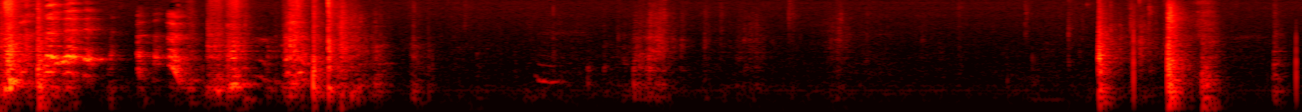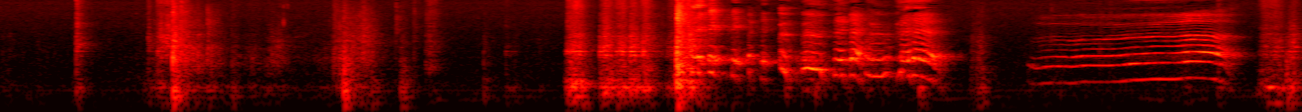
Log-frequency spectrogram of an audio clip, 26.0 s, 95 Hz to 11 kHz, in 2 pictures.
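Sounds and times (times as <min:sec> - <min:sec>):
child laughing and giggling: 0:00.0 - 0:03.2, 0:19.8 - 0:22.7.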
